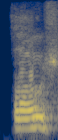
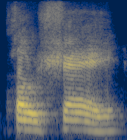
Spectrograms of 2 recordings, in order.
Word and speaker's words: cloche: too thanks Joe and thanks for correcting my pronunciation cloche I think I was pronouncing it closure so you can tell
